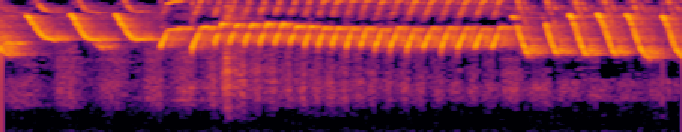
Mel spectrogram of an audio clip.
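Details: In a canary breeding room set up for mating, one bird delivers rolling trills: a few swooping falling notes, a long fast train of repeated high notes, then slower looping downslurs.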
